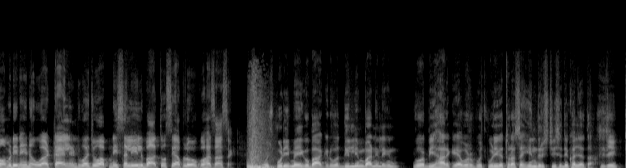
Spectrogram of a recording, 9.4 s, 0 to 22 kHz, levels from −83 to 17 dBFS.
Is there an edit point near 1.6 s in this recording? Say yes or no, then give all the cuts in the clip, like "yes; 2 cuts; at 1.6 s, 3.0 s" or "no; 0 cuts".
no; 1 cut; at 3.8 s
